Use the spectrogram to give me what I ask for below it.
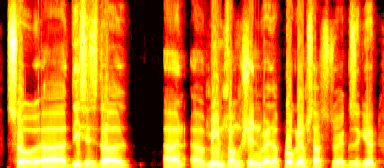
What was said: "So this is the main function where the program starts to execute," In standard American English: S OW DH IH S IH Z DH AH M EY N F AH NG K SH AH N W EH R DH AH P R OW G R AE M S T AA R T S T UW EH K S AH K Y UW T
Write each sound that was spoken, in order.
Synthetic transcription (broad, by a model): S OW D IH S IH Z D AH M EY N F AH NG K SH AH N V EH R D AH P R OW G R AE M S T AA R T S T UW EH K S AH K Y UW T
